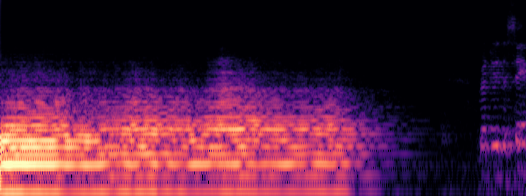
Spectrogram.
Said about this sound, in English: This is going to be just playing nice open B flat.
